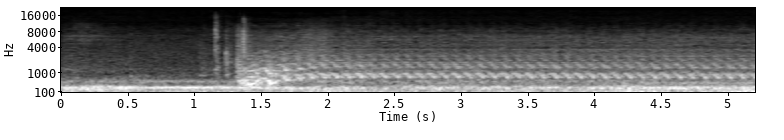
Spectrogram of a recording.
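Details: 2019 Honda City, crank no start, no fault codes: starter churns the engine steadily for several seconds and it never fires; scanner shows engine speed fluctuating so the crank sensor works, but the fuel pump gets no supply.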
